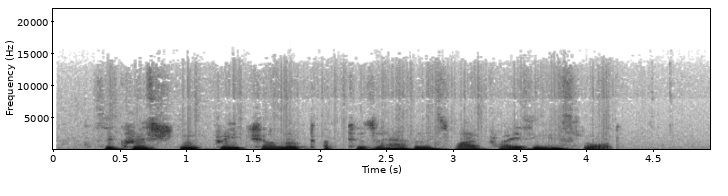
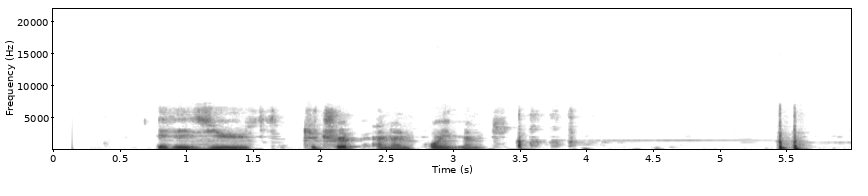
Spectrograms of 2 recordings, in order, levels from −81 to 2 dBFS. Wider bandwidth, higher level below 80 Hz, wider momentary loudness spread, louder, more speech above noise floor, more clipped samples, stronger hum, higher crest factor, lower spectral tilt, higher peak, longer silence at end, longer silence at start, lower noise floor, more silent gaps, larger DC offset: first, 14.5 kHz vs 7.4 kHz; first, -30 dBFS vs -58 dBFS; second, 7 LU vs 18 LU; first, -11 LUFS vs -27 LUFS; second, 27 dB vs 46 dB; neither; neither; second, 12 dB vs 26 dB; about the same, -6.5 dB/octave vs -6.5 dB/octave; about the same, 0 dBFS vs -2 dBFS; first, 0.7 s vs 0.35 s; second, 0.25 s vs 0.8 s; second, -37 dBFS vs -72 dBFS; neither; neither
